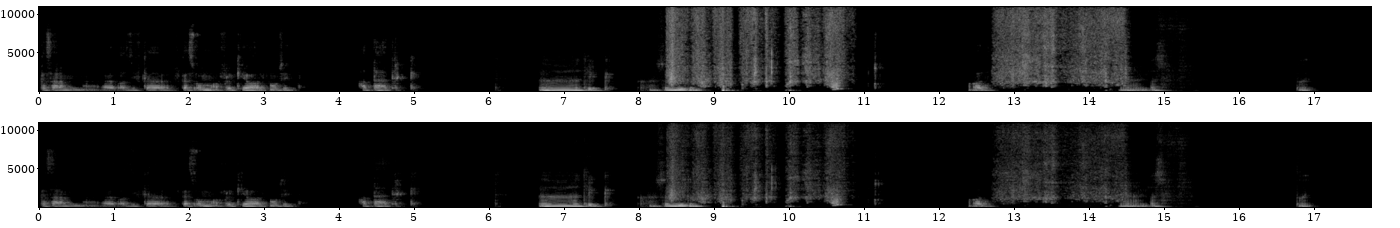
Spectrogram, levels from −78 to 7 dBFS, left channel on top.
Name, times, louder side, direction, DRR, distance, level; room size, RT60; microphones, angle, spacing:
voice 1, 0.0-3.4 4.3-5.0 12.4-13.0, left 2 dB, 80° left, 2.7 m, -38 dB
voice 2, 6.7-7.5 8.0-8.8 14.4-15.4 16.8-16.9, equal, 40° right, 2.2 m, -33 dB
sound 1, 8.3-10.9 12.7-14.5, left 7 dB, 60° left, 0.9 m, -35 dB
11.0 x 5.1 x 5.9 m
head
